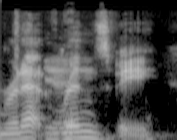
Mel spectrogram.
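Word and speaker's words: Renate Reinsve: duh uh uh uh renee i believe pronounced her name rynette rinsby yeah get into that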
